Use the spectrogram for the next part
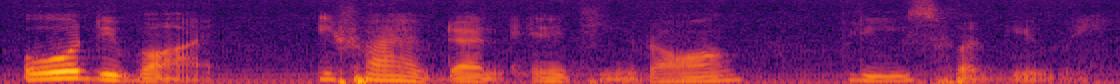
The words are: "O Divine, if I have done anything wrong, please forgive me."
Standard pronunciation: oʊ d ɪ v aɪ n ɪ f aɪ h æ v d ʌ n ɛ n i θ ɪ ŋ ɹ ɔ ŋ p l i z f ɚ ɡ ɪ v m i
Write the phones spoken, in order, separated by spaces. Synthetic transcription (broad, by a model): oʊ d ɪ b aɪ ɪ f aɪ h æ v d ʌ n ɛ n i t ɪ ŋ ɹ ɔ ŋ p l i z f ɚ ɡ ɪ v m i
